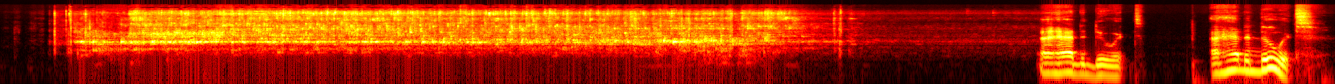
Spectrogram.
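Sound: toilet flushing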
